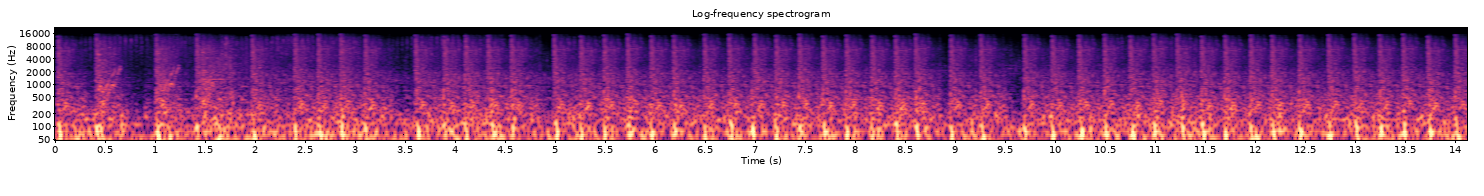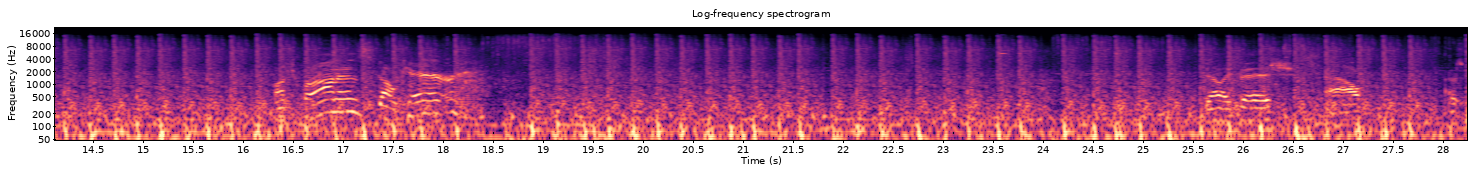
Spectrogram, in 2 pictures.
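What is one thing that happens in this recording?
A gun fires rapid repeated shots.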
